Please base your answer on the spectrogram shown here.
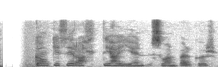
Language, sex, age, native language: Icelandic, female, 11, Icelandic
